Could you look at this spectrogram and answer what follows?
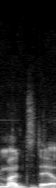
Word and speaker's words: Mudsdale: Yeah, Mudsdale, that's how you say it.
